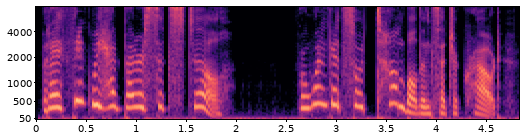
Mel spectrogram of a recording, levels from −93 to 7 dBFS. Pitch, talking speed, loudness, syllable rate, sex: 295 Hz, 210 wpm, -16 LUFS, 5.2 syllables/s, female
